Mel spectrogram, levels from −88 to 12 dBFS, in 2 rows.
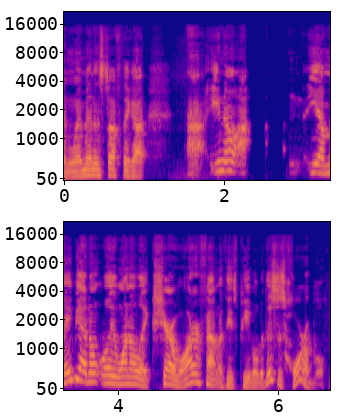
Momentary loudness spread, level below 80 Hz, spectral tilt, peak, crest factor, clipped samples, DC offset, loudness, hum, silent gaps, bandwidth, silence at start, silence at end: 8 LU; -68 dBFS; -4 dB/octave; -4 dBFS; 16 dB; under 0.1%; under 0.1%; -19 LUFS; none; none; 15.5 kHz; 0 s; 0.1 s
